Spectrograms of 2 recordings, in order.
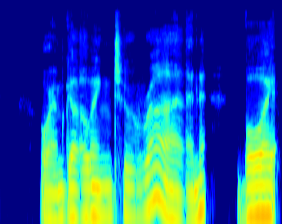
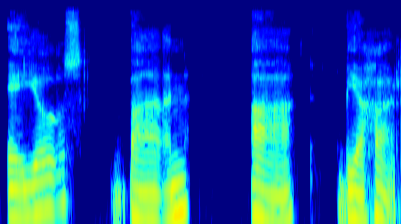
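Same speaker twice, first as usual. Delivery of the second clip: one Spanish word at a time; 4 dB quieter, slower than usual. Shown as a demonstration. Teacher translating for Spanish students, word-by-word with pauses. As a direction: pause after each word so learners can follow.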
